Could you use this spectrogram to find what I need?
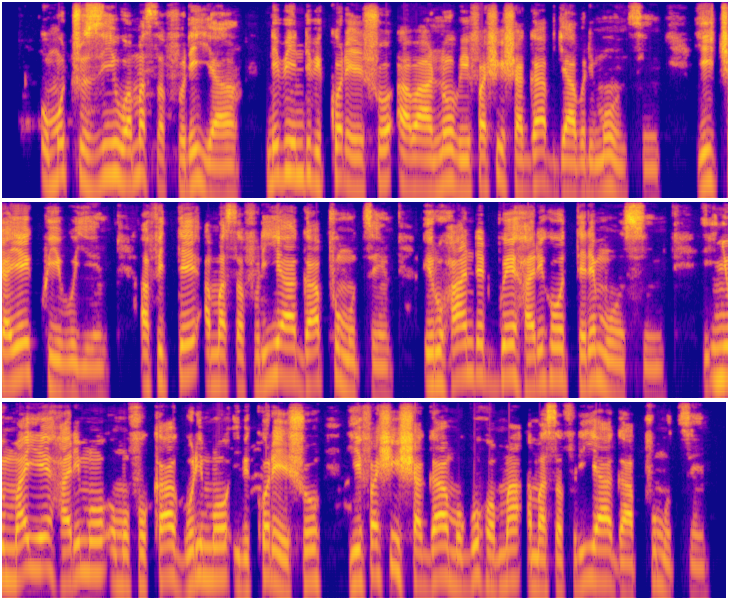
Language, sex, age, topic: Kinyarwanda, male, 25-35, finance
